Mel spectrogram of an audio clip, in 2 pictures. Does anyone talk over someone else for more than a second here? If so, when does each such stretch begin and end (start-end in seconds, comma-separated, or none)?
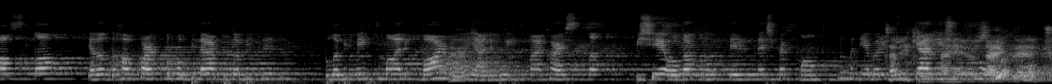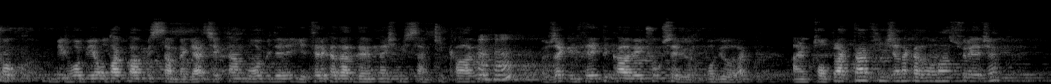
8.8-10.3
